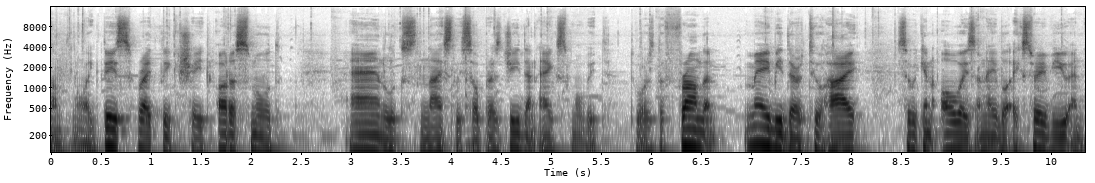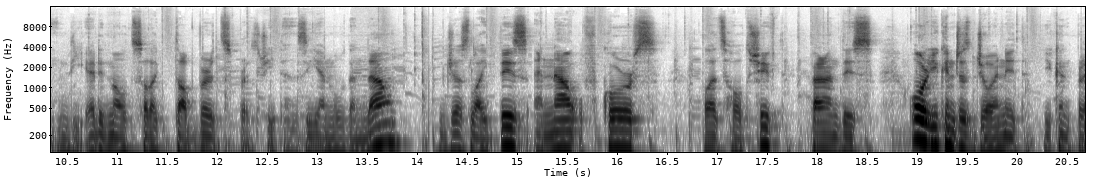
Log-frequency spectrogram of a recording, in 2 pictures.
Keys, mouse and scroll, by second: 0.6 right click, 1.7-2.5 scroll down 2, 2.5 middle click, 2.5-3.4 scroll down 1, 3.6-4.0 scroll up 2, 4.0 g, 4.3 x, 5.8 click, 6.1 middle click, 7.7 Tab, 9.1 click, 10.0 click, 12.0 g, 12.2 z, 13.7 click, 13.9 Tab, 14.1 middle click, 14.1-14.5 scroll down 2, 16.0 click, 17.3 shift+click, 18.9 scroll up 2, 20.4-20.6 scroll up 1.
